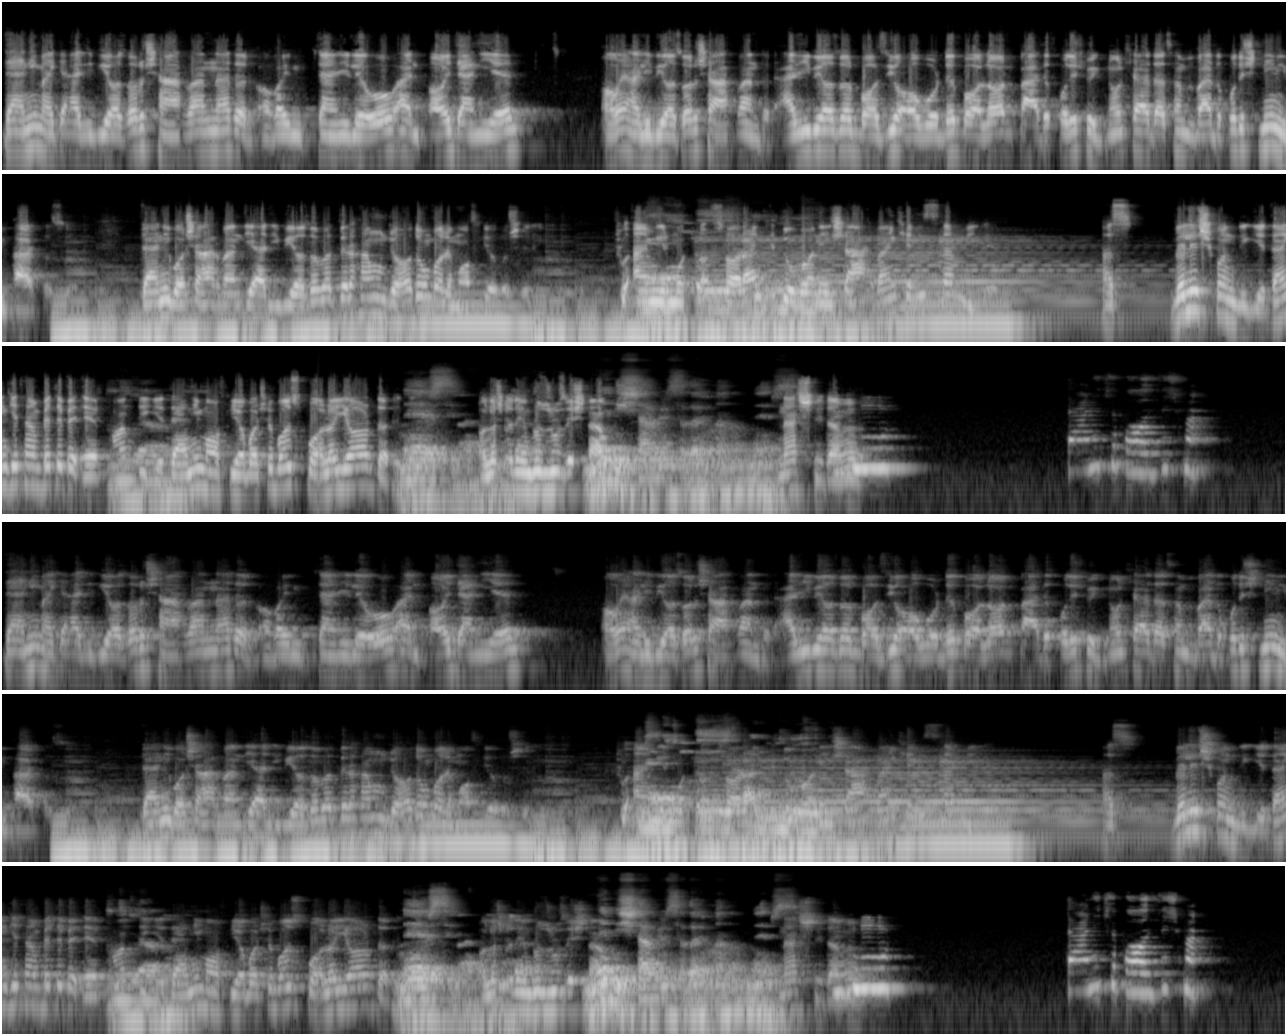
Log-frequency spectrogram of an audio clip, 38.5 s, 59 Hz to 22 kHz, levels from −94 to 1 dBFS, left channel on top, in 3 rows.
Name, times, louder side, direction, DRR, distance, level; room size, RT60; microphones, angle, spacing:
voice 1, 0.0-5.2 6.0-13.4 14.2-18.2 19.0-22.8 23.8-24.1 24.5-29.7 30.4-31.7 33.4-34.3, left 9 dB, 90° left, 19 dB, 0.3 m, -26 dB
Bass guitar, 13.3-22.9, equal, 35° left, 2.4 m, -28 dB
voice 2, 19.1-21.0 26.7-27.4 29.6-30.8 31.5-33.6, right 2 dB, 75° right, -4 dB, 2.5 m, -26 dB
Electric guitar, 19.7-27.5, equal, 20° left, 1.1 m, -38 dB
voice 3, 34.0-34.6 36.3-37.6, right 4 dB, 50° right, 13 dB, 0.5 m, -27 dB
11.5 x 4.7 x 3.3 m, 0.67 s
head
